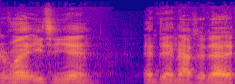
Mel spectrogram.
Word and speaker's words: Etienne: Etienne, Travis Etienne.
